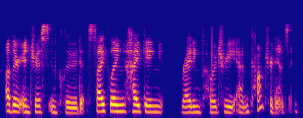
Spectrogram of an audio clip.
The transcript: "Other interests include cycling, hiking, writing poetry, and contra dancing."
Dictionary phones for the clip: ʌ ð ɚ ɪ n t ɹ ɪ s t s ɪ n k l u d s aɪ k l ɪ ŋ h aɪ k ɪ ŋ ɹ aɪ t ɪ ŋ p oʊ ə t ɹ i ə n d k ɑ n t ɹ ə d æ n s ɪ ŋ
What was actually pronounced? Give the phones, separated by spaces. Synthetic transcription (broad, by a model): ʌ ð ɚ ɪ n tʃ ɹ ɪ s t s ɪ n k l u d s aɪ k l ɪ ŋ h aɪ k ɪ ŋ ɹ aɪ t ɪ ŋ p oʊ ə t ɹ i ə n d k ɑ n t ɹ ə d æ n s ɪ ŋ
